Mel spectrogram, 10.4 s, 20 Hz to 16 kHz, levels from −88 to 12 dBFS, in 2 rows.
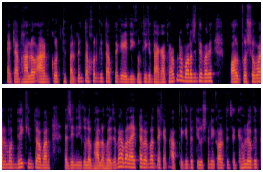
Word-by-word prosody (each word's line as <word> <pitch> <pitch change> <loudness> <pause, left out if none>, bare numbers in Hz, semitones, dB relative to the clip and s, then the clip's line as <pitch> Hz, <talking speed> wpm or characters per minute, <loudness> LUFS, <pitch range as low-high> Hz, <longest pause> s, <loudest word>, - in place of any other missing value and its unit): একটা 125 +1 +1
ভালো 125 +2 +5 0.2
আর্ন 125 0 +2
করতে 135 +1 -2
পারবেন, 110 +5 -3
তখন 155 +1 0
কিন্তু 145 -1 -7
আপনাকে 135 -1 -5
এদিক 125 0 -3
ওদিকে 135 +3 -3
তাকাতে 120 +1 +1
হবে 155 - -1
না। 195 - +4
বলা 160 0 +6
যেতে 160 +1 0
পারে 160 +1 +4 0.5
অল্প 130 0 +2 0.2
সময়ের 145 0 +3
মধ্যেই 145 +4 0
কিন্তু 150 -2 -4
আবার 130 0 +3 0.4
জিনিসগুলো 125 0 -1
ভালো 115 0 +4
হয়ে 120 -1 +1
যাবে। 130 +9 0
আবার 175 -1 +4
আরেকটা 160 +2 +3
ব্যাপার 160 +1 +1
দেখেন, 140 0 -4
আপনি - - -8
কিন্তু 140 +1 -4
টিউশনি 135 +2 -5
করাতে 130 0 -1
যেতে 130 +1 -10
হলেও 145 0 +3
কিন্তু 145 - -4
135 Hz, 210 wpm, -25 LUFS, 125-150 Hz, 0.5 s, বলা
